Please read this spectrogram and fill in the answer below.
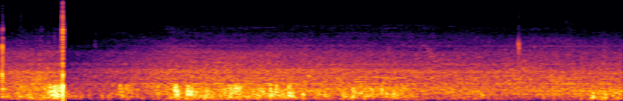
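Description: Wind buffeting the microphone over outdoor ambience, with one sharp click a little under a second in.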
